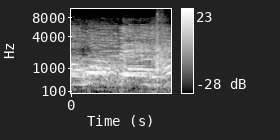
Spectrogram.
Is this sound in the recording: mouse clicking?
no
